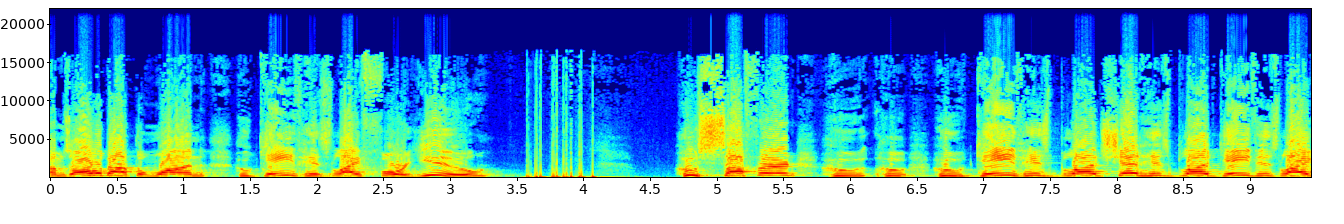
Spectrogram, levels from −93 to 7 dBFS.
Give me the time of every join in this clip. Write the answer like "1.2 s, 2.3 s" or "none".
none

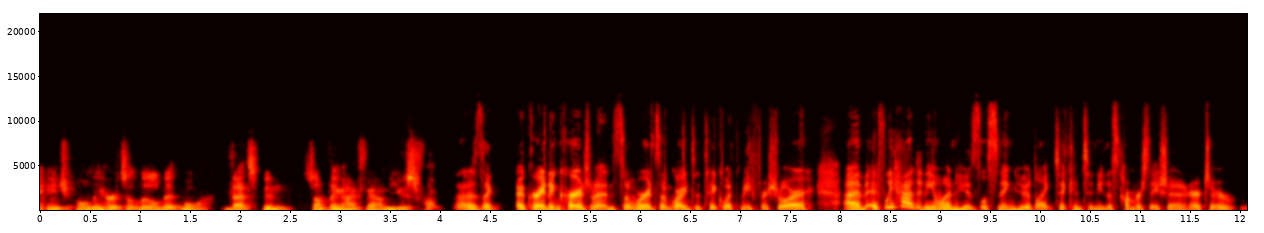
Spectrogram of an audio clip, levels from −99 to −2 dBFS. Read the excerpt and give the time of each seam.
1.8 s, 2.6 s, 4.0 s

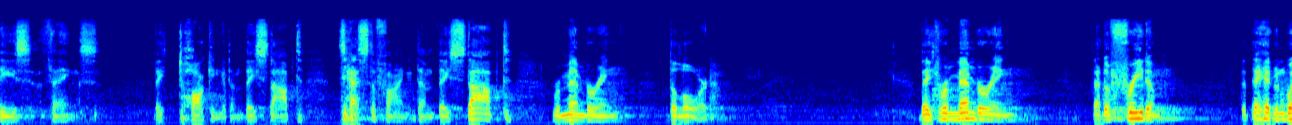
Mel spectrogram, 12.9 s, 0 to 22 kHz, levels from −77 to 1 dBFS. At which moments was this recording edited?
1.6 s, 2.2 s, 4.1 s, 9.3 s, 11.0 s

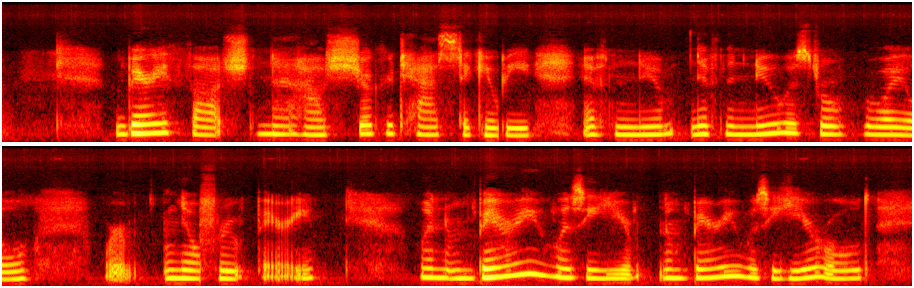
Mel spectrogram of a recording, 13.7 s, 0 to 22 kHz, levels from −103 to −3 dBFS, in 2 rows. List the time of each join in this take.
3.7 s, 8.3 s

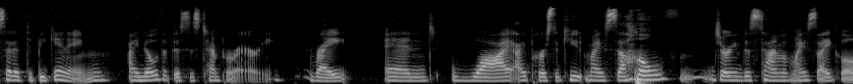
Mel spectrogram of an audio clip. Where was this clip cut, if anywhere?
none

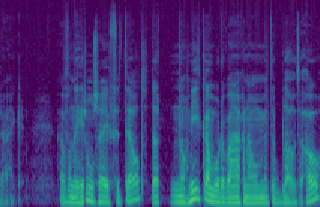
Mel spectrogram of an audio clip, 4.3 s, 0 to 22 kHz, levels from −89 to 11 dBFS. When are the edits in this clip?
1.1 s, 2.1 s

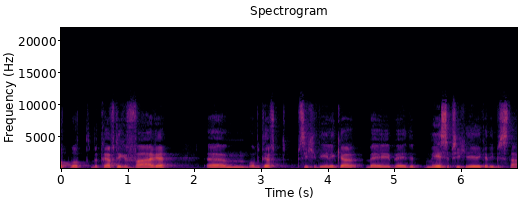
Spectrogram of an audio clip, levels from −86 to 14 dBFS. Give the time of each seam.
4.5 s

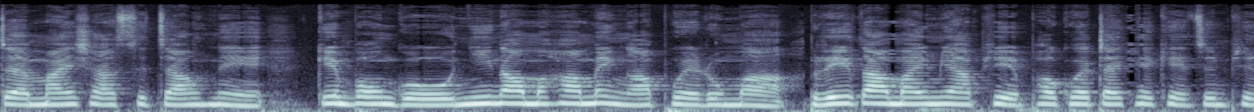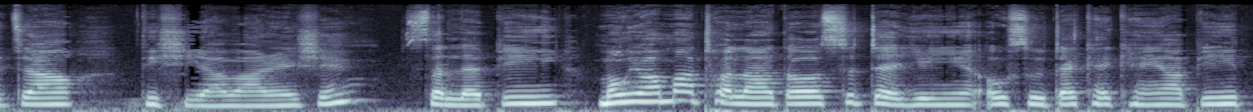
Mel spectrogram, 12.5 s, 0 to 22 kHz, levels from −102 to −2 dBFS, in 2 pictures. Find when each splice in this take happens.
4.0 s, 8.3 s

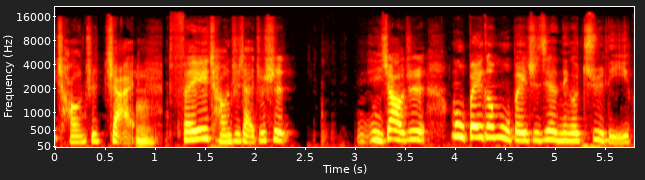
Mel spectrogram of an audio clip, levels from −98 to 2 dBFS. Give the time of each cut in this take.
1.1 s

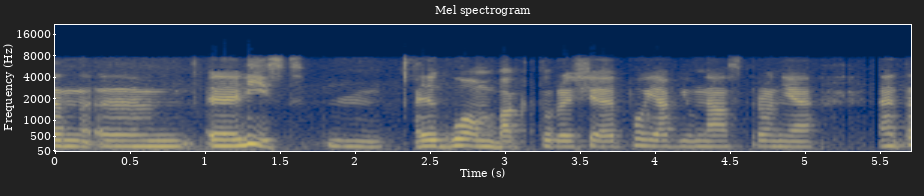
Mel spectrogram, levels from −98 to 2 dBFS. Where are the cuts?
none

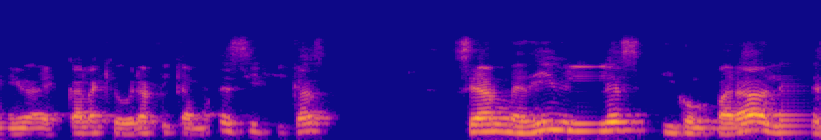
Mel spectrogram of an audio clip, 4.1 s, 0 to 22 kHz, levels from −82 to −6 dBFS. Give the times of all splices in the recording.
1.0 s

